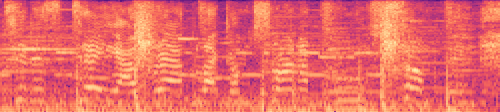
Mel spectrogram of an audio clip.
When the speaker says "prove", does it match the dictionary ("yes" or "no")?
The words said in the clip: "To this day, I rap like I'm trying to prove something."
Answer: no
